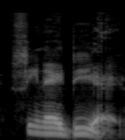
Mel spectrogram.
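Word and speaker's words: sine die: regular session is adjourned signee die well a lot of cheering there and if you're wondering folks the traditional latin pronunciation would be cena d.a without a day signaling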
